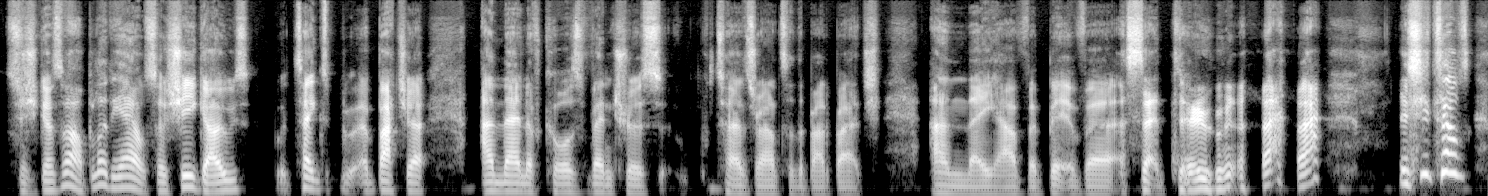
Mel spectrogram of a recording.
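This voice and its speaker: Male podcast co-host, slightly low voice, dry booth sound, loose rambling recap style. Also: very animated, a little slow, sharp tone, dry recording. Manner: rambling plot recap with fillers and tag questions. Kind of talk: casual episode review chat.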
